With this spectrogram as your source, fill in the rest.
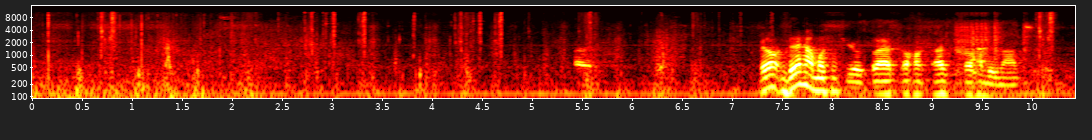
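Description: Quick footsteps patter over grass in a video game.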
